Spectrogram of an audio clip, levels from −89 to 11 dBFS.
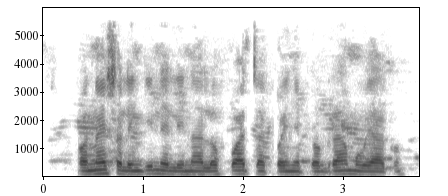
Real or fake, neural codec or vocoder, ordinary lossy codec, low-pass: real; none; AAC, 32 kbps; 5.4 kHz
